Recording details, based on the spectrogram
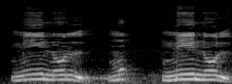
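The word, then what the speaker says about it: الْمُؤْمِنُ: এরকম মু ও মি আমরা অনেক কি বলি এখানে মু ও বলি মানে হামজার উপরে পেশ দিয়ে পড়ি এটা করা যাবে না ক্লিয়ার করে পড়তে হবে মিম হামজা পেশ মু এরকম আল মালিকুল কুদ্দুসুস সালামুল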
